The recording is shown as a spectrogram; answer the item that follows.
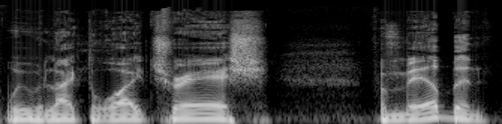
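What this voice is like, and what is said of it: Put-on Australian accent. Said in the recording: “Melbourne is the only thing I can say in a proper Australian accent ... That's about as good as I can get there”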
